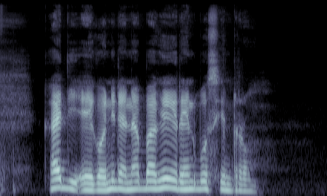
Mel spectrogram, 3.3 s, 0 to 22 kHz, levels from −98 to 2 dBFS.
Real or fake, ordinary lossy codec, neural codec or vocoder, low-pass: real; none; none; 19.8 kHz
